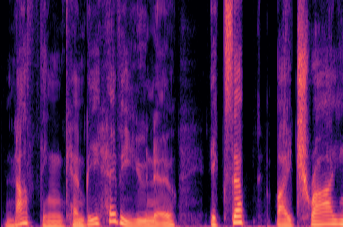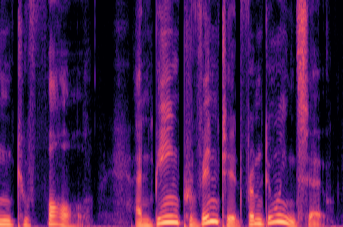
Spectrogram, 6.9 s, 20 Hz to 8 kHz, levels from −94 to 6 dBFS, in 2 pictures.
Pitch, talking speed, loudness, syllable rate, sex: 130 Hz, 150 wpm, -18 LUFS, 3.8 syllables/s, male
